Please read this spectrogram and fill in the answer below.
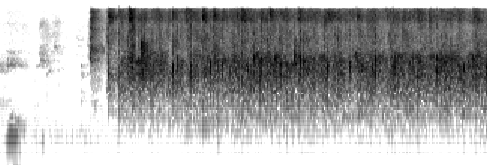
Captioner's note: applause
